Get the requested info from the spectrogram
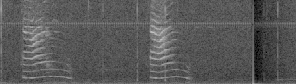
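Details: Stray kitten, six weeks old, newly adopted and kept indoors in a bathtub, giving two clear, high meows about two seconds apart, each rising then falling; a sharp click follows, with a woman talking softly to it.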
